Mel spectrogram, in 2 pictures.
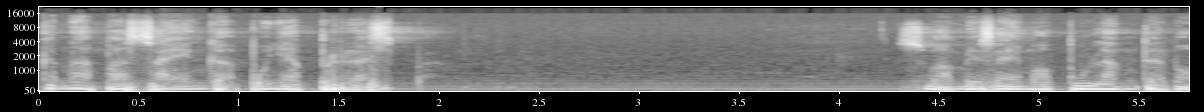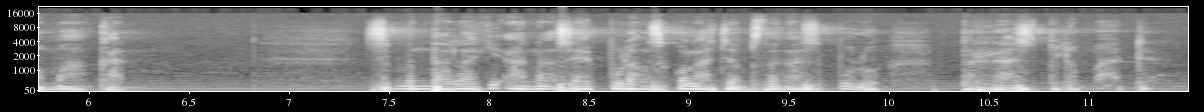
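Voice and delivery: low, hushed imitation of weeping; retold tearful plea. Mother without rice pleads to pastor, understated tearful voice. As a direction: plead quietly, lightly imitating tears. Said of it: "nangis-nangis".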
